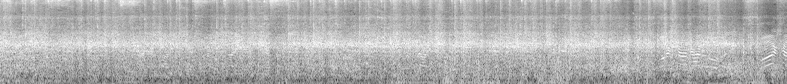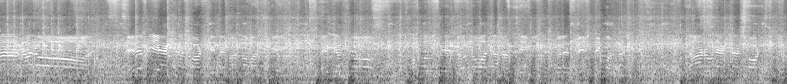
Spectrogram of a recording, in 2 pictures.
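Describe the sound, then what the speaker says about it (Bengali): The Rupsha intercity express with Indonesian INKA coaches rushes past close by while another train runs alongside, giving a loud continuous roar with rhythmic clickety-clack of wheels on rail joints and brief squeals, with voices heard under the noise. "এই যে রূপসা এক্সপ্রেস আসছে, দুইটা ট্রেন দুই পাশে"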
